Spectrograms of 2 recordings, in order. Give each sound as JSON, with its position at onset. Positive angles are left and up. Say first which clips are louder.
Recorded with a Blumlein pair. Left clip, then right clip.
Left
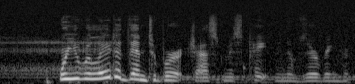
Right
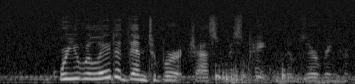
{"t": 0.6, "sound": "a woman speaking", "louder": "left 5 dB", "azimuth_deg": 70}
